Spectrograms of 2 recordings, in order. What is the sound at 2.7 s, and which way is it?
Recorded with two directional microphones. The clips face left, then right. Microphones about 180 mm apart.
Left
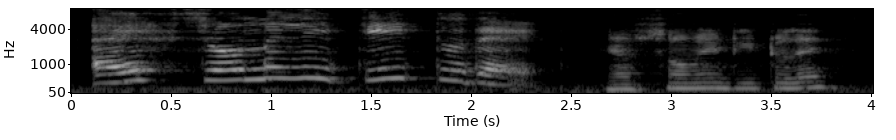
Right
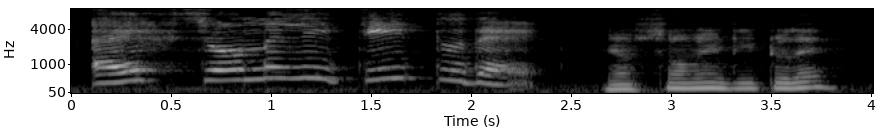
Speech, 40° right (ahead or behind).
